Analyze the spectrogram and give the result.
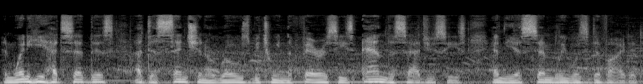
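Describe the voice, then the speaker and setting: Low-voiced guy narrating the bible, scripted, music playing behind him. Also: steady tone, moderate pace.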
